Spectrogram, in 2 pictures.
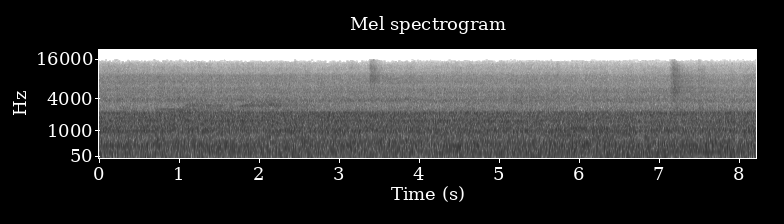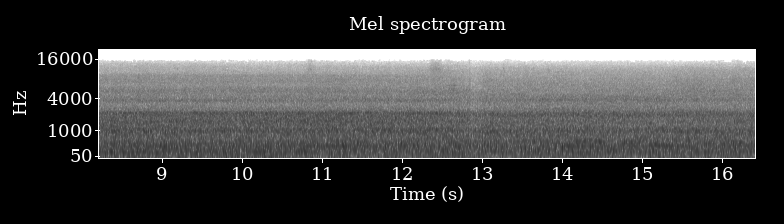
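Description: Intercity coach's engine running as the bus pulls out of its bay and drives off, heard as a steady, even vehicle noise over the terminal's traffic.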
